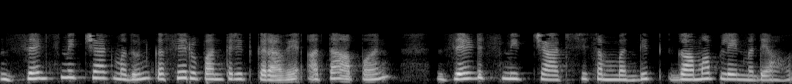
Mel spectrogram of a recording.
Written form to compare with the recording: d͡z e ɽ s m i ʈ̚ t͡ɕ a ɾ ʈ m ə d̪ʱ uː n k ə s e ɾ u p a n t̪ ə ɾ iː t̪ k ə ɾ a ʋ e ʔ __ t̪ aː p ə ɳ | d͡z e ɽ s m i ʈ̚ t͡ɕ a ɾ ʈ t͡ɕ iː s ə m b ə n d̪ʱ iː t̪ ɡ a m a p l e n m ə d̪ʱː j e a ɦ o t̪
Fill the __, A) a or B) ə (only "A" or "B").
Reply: A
